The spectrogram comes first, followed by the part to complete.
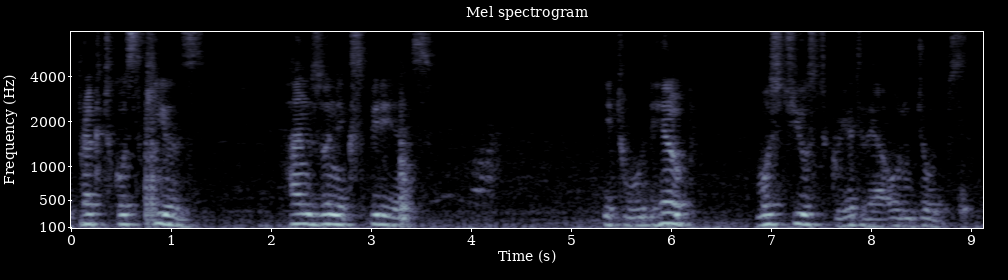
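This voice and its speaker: A man with a Ugandan accent giving a formal, earnest, deliberate self-introduction as a business school applicant. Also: mid-range voice, mellow. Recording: roomy, distant mic, faint background noise.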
